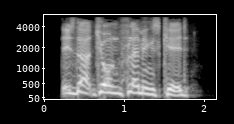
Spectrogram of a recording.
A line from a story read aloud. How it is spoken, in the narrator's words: he yelled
